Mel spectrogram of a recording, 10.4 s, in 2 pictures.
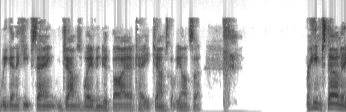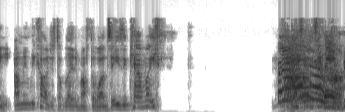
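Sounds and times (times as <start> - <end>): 
speech: 0.0 - 3.6, 4.6 - 7.7, 9.3 - 10.3
man screaming: 9.4 - 10.3.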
